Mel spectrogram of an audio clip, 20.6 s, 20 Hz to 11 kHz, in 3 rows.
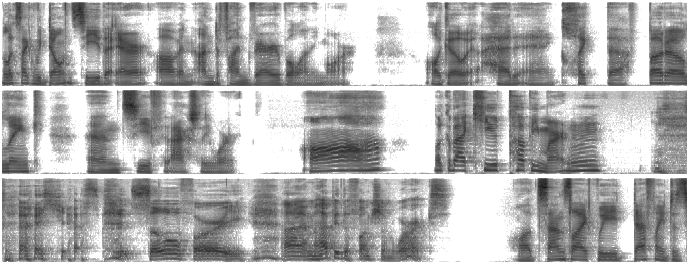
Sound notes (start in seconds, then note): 13.4 laughs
